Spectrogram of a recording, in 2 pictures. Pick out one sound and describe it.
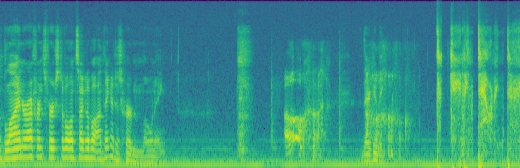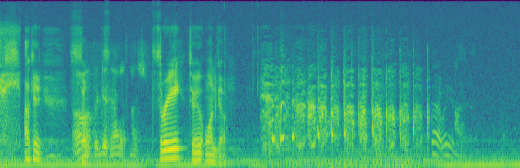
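Young men talk and laugh with animation over an online call.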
